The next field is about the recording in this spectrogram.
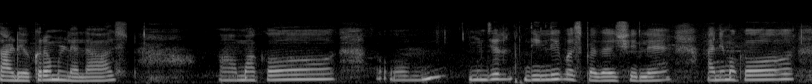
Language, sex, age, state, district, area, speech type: Goan Konkani, female, 18-30, Goa, Ponda, rural, spontaneous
